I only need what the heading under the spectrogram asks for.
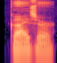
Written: geyser

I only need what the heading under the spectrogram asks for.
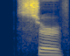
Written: serve

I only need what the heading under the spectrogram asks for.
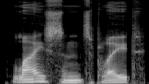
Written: license plate

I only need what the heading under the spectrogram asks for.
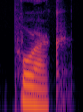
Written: pork

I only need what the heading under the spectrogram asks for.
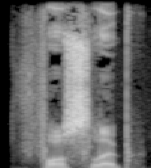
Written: full slip

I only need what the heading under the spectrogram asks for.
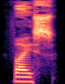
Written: vise

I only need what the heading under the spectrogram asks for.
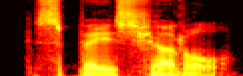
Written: space shuttle

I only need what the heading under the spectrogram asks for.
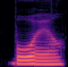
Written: boil

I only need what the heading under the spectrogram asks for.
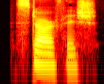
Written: starfish

